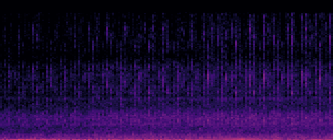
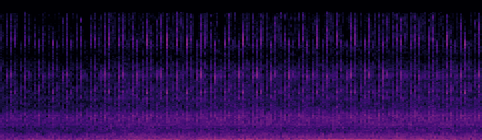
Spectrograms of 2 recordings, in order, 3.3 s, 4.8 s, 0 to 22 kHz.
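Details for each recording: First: Kia New Carens 2.0 LPI engine at idle after spark plug replacement: steady, even low rumble with no stumbles; the earlier misfire/rough idle (engine bujo) was caused by faulty spark plugs and is now gone. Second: Kia New Carens with a 2.0 LPI (LPG) engine that the owner says has recently felt jerky. Uneven idle with irregular dull thumps about three or four a second and stumbles breaking the rhythm: a cylinder misfiring, traced with ignition coils swapped between cylinders 2 and 3.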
